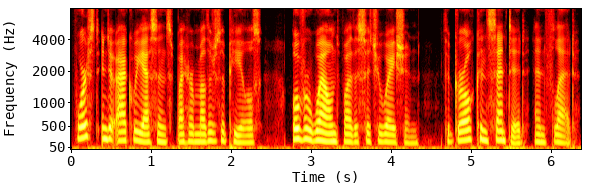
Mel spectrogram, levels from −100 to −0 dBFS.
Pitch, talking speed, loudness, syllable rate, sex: 175 Hz, 150 wpm, -20 LUFS, 5.4 syllables/s, female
